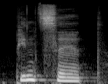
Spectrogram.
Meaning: tweezers
- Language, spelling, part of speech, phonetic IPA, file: Ukrainian, пінцет, noun, [pʲinˈt͡sɛt], Uk-пінцет.ogg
